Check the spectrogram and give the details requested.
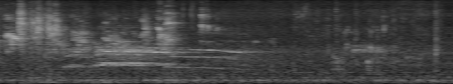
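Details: Rooster crowing loudly in the morning: one drawn-out crow of about two seconds that falls away at its end, then quieter fading notes. Small birds chirp in the background over a steady low hum.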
